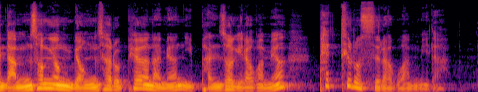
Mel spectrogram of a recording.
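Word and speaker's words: Πέτρος: 명사로 표현하면이 반석이라고 하면 페트로스 합니다 바로이 페트로스 베드로의 헬라식 발음이에요 베드로라는 이름 자체가 겁니다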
